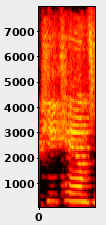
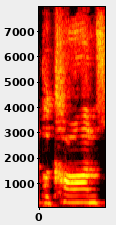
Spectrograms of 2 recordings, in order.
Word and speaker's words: pecans: so true sorry just my grandfather would say peans when you pick them pecans when you sell them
